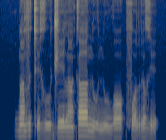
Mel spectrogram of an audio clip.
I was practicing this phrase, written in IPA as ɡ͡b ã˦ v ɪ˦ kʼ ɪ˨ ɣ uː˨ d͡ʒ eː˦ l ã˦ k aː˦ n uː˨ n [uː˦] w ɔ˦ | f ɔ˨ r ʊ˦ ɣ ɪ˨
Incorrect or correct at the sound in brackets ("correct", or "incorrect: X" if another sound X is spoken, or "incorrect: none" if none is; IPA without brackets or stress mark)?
incorrect: uː˨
